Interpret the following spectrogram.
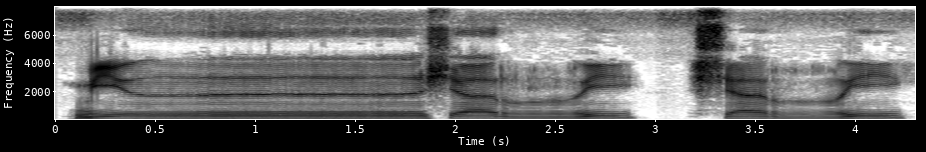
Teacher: Kemudian setelahnya ada huruf ro yang bertasydid, ro-nya berharokat kasroh, kita tipiskan ya, sejak dia ditekan karena bertasydid sampai dia dibunyikan harokatnya ri, itu kita tipiskan.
